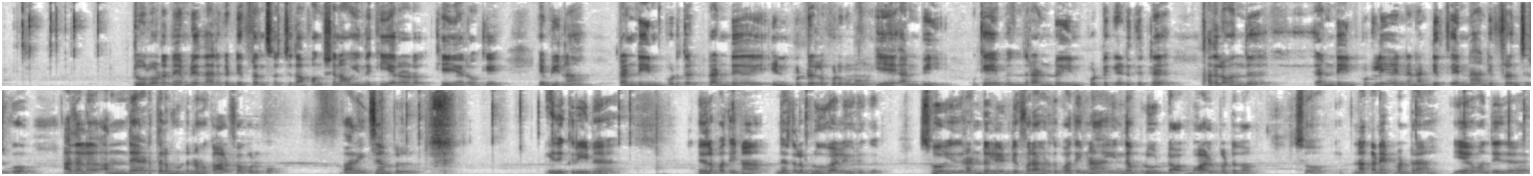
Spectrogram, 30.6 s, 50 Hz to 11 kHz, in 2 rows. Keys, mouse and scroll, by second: 0.3 v, 0.7 scroll up 1, 0.9 alt+click, 1.4 click, 20.0 click, 20.2 1, 20.8 click, 22.5 2, 23.6-25.5 drag, 25.2-29.5 typing, 30.1-30.5 drag.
